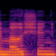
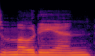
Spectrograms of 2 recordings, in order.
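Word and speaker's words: Motian: Well, not really, because it's Paul used it from about the mid-70s on as a pronunciation of his name. But but growing up, and technically it is Modian, and and if you listen to some, there's some old live recordings where he gets introduced and they say Modian.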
